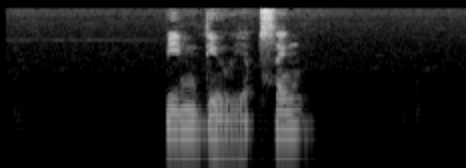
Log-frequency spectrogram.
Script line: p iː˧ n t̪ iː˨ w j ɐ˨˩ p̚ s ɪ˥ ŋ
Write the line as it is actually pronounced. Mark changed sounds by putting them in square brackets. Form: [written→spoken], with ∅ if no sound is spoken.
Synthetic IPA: p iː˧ n t̪ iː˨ w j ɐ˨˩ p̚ s ɪ˥ ŋ

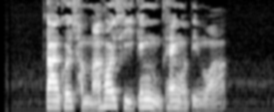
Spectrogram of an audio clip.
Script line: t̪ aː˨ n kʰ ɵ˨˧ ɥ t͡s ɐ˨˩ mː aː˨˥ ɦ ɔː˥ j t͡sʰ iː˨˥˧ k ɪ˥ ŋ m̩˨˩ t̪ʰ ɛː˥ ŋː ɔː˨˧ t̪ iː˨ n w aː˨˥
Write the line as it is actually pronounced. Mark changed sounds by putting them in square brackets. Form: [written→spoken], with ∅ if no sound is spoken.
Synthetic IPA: t̪ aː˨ n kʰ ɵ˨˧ ɥ [t͡s→t͡sʰ] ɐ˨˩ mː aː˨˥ ɦ ɔː˥ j t͡sʰ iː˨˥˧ k ɪ˥ ŋ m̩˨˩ t̪ʰ ɛː˥ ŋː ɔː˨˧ t̪ iː˨ n w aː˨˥

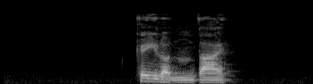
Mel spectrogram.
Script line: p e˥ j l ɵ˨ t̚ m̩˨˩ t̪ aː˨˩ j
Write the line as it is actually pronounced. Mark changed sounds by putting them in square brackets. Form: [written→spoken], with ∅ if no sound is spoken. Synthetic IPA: [p→k] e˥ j l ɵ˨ t̚ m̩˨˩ t̪ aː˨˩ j

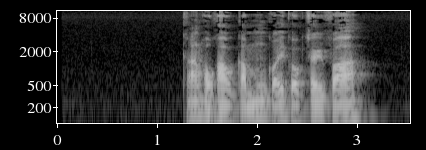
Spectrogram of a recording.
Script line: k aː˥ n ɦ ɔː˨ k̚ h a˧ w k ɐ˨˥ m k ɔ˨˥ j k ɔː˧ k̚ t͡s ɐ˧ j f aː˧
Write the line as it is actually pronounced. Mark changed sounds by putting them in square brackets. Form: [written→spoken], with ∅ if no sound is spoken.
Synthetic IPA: k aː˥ n ɦ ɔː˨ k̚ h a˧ w k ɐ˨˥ m k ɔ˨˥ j k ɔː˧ k̚ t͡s ɐ˧ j f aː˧

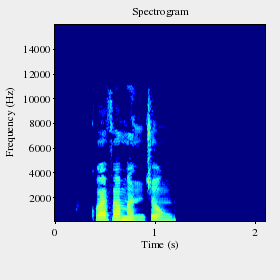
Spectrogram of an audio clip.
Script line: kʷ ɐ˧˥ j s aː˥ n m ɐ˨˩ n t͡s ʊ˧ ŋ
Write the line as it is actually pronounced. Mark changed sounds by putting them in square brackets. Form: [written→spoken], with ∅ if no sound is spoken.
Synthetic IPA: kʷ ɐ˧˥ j [s→f] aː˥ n m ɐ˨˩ n t͡s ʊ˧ ŋ

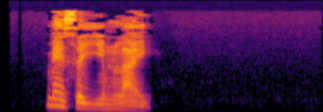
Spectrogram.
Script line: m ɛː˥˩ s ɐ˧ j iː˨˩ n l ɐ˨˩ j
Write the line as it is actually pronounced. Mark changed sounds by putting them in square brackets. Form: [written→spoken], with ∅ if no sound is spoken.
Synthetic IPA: m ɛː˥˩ s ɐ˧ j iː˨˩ [n→m] l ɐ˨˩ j

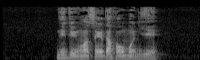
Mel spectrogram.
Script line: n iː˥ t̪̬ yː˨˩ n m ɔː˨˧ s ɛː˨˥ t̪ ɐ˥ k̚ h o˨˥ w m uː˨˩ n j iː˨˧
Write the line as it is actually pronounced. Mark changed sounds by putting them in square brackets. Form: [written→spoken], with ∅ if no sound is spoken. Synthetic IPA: n iː˥ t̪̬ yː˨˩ n [m→ŋ] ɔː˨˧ s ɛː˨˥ t̪ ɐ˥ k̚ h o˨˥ w m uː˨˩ n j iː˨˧

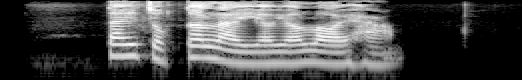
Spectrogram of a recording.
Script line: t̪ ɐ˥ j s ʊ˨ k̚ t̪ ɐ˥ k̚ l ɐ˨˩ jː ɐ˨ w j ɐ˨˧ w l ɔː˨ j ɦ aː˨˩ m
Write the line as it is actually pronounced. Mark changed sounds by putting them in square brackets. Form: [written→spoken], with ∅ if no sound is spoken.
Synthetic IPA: t̪ ɐ˥ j [s→t͡s] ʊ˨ k̚ t̪ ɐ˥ k̚ l ɐ˨˩ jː ɐ˨ w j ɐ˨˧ w l ɔː˨ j ɦ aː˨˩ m

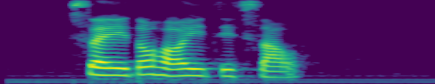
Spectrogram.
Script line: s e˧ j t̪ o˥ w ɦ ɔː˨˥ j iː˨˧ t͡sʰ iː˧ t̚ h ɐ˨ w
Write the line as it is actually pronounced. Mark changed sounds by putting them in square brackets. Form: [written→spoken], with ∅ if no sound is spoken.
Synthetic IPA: s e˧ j t̪ o˥ w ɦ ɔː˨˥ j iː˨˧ [t͡sʰ→t͡s] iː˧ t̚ [h→s] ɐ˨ w

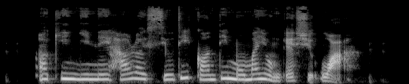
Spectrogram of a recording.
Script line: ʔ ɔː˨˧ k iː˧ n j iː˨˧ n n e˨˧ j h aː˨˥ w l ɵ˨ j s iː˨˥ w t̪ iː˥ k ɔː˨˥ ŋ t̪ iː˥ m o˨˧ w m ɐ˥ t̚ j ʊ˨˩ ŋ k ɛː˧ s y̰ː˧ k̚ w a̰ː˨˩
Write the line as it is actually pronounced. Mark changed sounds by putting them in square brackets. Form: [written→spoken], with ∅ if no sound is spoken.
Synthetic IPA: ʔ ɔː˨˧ k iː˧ n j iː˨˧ n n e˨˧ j h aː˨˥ w l ɵ˨ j s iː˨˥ w t̪ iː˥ k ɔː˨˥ ŋ t̪ iː˥ m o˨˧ w m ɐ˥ t̚ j ʊ˨˩ ŋ k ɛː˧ s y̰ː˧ [k̚→t̚] w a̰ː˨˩

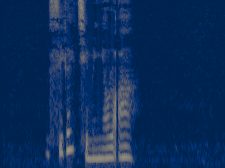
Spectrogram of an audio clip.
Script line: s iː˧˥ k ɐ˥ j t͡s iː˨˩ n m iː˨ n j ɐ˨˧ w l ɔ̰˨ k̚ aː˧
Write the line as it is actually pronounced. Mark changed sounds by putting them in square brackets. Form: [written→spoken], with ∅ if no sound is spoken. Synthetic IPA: s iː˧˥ k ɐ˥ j [t͡s→t͡sʰ] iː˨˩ n m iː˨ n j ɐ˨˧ w l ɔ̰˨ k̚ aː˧

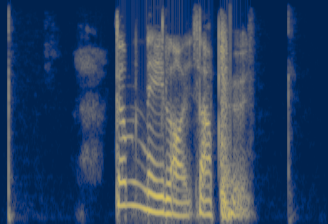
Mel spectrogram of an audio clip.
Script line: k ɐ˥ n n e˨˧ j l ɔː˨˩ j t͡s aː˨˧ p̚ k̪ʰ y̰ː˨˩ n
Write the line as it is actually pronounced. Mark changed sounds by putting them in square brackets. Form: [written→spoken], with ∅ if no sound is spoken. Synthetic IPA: k ɐ˥ [n→m] n e˨˧ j l ɔː˨˩ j t͡s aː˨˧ p̚ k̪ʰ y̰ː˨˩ n

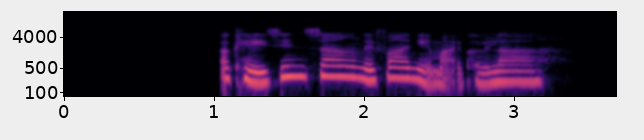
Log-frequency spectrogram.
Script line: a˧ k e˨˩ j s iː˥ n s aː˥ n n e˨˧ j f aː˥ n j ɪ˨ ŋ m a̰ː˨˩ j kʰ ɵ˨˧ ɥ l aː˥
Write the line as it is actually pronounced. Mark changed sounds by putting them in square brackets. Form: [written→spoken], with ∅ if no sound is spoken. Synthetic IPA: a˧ [k→kʰ] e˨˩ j s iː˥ n s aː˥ [n→ŋ] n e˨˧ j f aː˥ n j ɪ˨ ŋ m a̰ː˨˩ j kʰ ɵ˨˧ ɥ l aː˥

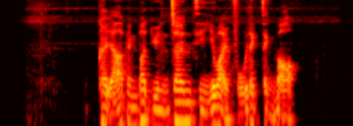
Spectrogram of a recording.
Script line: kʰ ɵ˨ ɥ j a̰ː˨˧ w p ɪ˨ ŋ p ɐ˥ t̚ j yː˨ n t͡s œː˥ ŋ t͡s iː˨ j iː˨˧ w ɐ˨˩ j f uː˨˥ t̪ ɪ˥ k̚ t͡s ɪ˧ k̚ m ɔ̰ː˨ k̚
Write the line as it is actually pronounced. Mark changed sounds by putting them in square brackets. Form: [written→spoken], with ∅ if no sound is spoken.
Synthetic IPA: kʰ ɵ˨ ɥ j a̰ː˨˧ [w→∅] p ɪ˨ ŋ p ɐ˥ t̚ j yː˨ n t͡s œː˥ ŋ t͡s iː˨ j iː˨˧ w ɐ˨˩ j f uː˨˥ t̪ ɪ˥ k̚ t͡s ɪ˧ k̚ m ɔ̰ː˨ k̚

